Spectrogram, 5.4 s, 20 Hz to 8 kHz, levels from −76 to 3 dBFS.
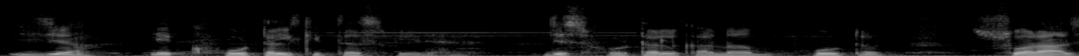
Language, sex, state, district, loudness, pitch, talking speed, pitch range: Hindi, male, Bihar, Muzaffarpur, -31 LUFS, 140 Hz, 135 wpm, 125-150 Hz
